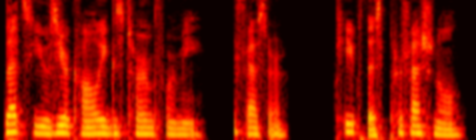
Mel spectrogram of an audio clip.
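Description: A poised, cultured ancient entity voiced by a woman speaks in a low, soft, even tone. Every word is measured and unhurried, courteous on the surface but menacing beneath. It belongs to a horror storybook reading. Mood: menacing, amused. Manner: even, measured, softly spoken.

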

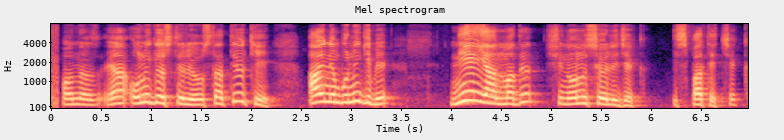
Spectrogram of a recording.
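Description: A man giving an informal religious lesson to a group of teenage students. He keeps asking them questions and acts out blows and shouts with sound effects. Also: sits high. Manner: lively, questioning the students, acting out strikes with sounds. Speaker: religious teacher.

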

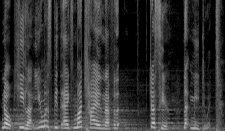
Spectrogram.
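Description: Young woman acting flustered, high-pitched Martha, theatrically exaggerated. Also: fairly quick, slight background noise, natural voice. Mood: exasperated, pleading. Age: teens to young adult. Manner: exaggerated, theatrical intonation, swinging from hushed asides to shouts. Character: flustered, bossy Martha, harried biblical kitchen hostess, exasperated with sister. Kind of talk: dramatic monologue, expressive stage reading. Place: stage in a large auditorium with audience. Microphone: headset. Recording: reverberant large hall, headset mic.

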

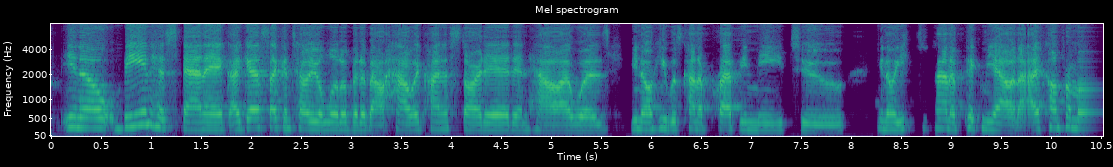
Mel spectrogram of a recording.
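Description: A woman in her thirties from Guatemala, a guest telling her own story on a video call, earnest and halting with many fillers and restarts. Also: mid-range voice, a bit bright, low-quality recording. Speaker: interview guest. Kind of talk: personal testimony in a video call. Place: indoors, small room. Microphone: video call webcam.

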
